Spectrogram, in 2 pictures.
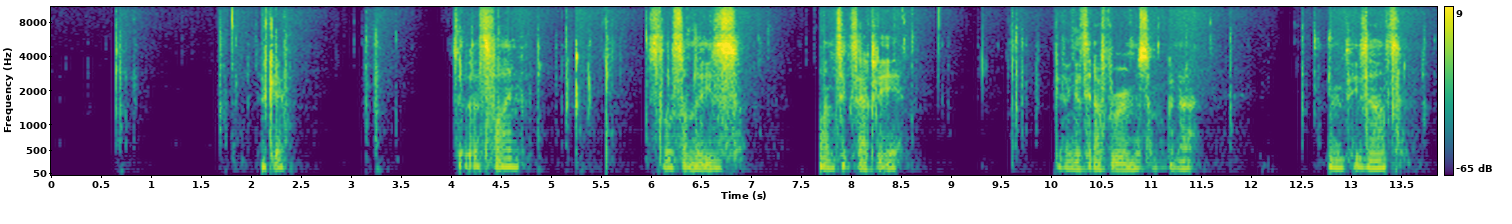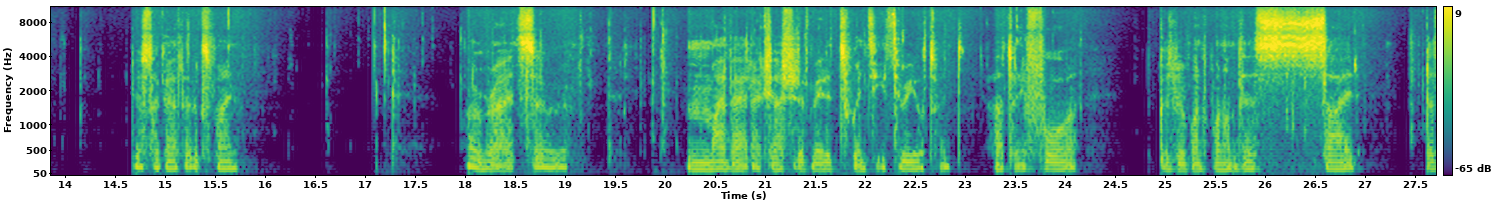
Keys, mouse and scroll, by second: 0.9 z, 1.5-4.1 middle drag, 2.4 s, 3.3 g, 4.5-8.7 middle drag, 5.4 a, 6.2 c, 6.5-9.7 right drag, 6.7 z, 8.7-13.7 drag, 9.9 a, 10.3-12.6 right drag, 12.9 Tab, 13.2 z, 13.7 middle click, 14.1 Tab, 14.3 z, 14.6 z, 17.1-21.1 middle drag, 18.1 z, 18.8 z, 19.9 g, 21.3 q, 21.8 z, 22.5-24.4 drag, 23.9 q, 24.8-27.1 middle drag, 25.8 a, 26.4 z, 26.7 q, 27.3-27.7 middle drag, 27.6 q.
